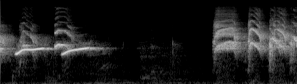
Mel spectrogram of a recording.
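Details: Pet ringneck parakeet at night, uttering two clear, rising, drawn-out whistled notes, a pause, then several harsh raspy squawks.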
